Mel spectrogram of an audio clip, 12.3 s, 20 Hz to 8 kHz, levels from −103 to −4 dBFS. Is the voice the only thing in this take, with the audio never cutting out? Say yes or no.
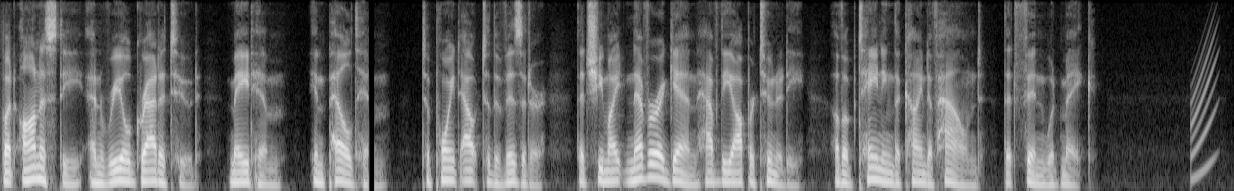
no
